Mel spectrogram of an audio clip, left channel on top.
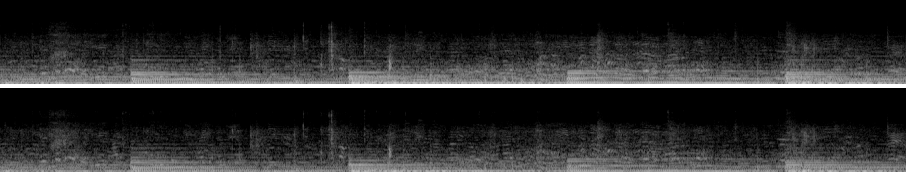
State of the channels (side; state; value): right; quieter; 4.3 dB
